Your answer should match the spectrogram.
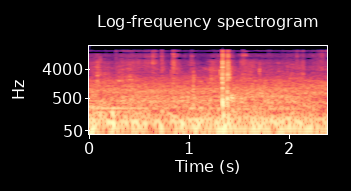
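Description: Faint rustle and rumble of a handheld camera being moved about, with one sharp click about two-thirds of the way through.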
